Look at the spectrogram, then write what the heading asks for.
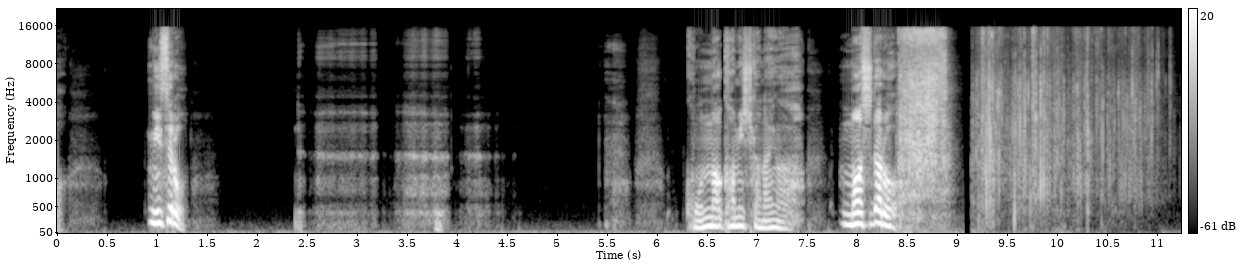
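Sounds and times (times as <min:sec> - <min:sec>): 
speech: 0:00.9 - 0:01.4, 0:06.4 - 0:08.6
paper tearing: 0:08.4 - 0:11.2.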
